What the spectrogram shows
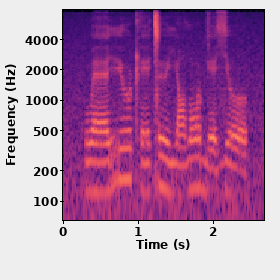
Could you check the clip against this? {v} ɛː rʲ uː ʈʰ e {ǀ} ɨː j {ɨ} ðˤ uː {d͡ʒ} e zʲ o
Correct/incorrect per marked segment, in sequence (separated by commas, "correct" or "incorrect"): incorrect, correct, correct, incorrect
